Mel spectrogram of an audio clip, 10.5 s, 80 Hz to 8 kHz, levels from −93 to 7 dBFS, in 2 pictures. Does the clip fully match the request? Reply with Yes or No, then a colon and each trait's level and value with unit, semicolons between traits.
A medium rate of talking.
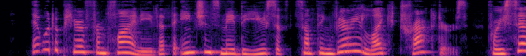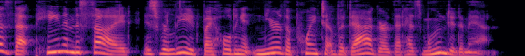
No: fast, 225 wpm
